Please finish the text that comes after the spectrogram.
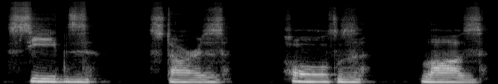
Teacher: it's like a s sound but it sounds like z after voiced sounds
